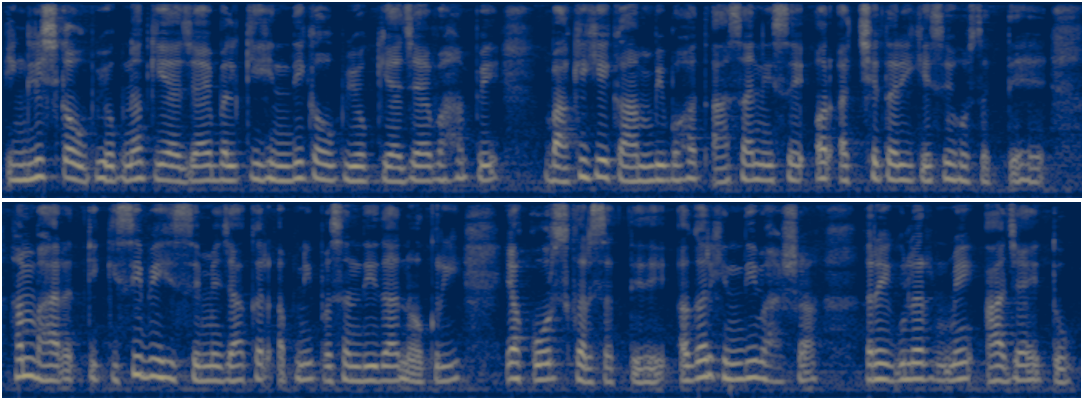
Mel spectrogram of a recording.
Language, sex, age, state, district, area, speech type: Hindi, female, 30-45, Madhya Pradesh, Betul, urban, spontaneous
